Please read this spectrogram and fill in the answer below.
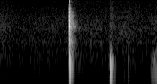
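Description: A single sharp click about a second in, followed by a short, softer low blip, against otherwise dead-silent video-call audio.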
